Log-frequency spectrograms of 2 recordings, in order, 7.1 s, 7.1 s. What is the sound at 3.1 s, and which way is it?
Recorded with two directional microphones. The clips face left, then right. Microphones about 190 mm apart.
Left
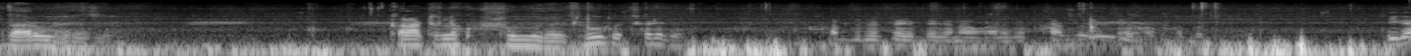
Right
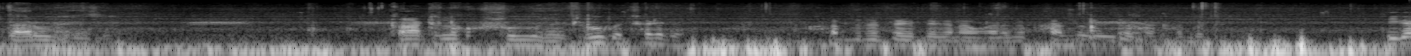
Speech, 30° left (ahead or behind).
